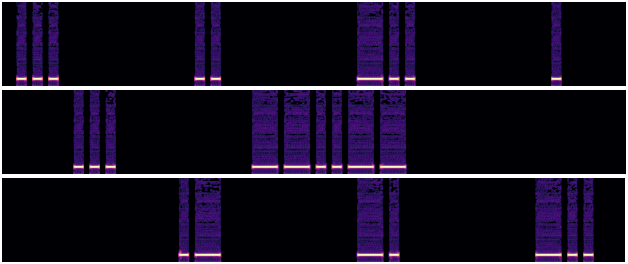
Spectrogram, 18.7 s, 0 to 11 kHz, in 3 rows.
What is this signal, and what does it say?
Morse code, heard as a keyed tone, about 15 wpm, spaced as for 5 wpm, 1000 Hz. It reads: SIDES, AND
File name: qotdfiles / 5wpm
